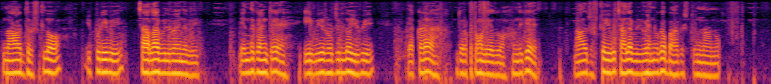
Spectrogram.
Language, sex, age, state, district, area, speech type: Telugu, male, 30-45, Andhra Pradesh, Vizianagaram, urban, spontaneous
